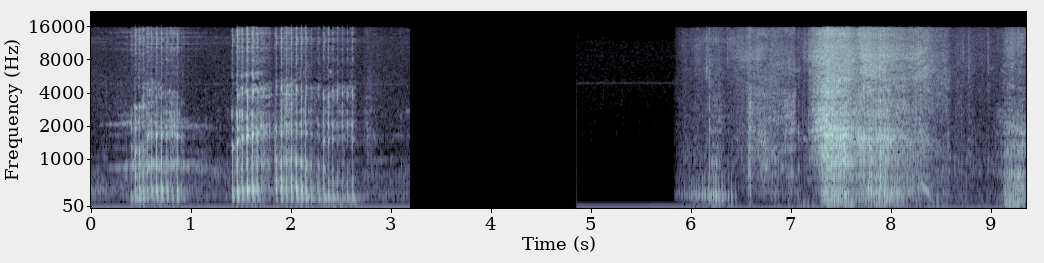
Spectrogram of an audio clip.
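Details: Jaguar, shown as the real-life counterpart of the Zootopia character Boi Chá, gives two rough, throaty roaring bursts, then a gap of silence, then louder, noisier growling roars that swell and fade near the end.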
